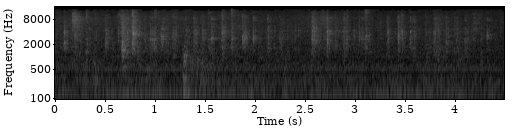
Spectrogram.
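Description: Faint, irregular light clicks of typing on a laptop keyboard, over a thin steady hum.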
